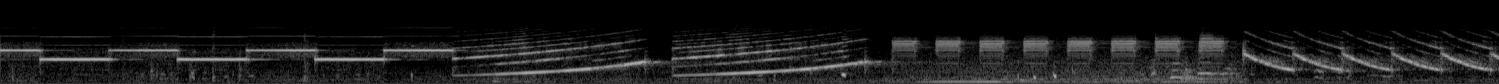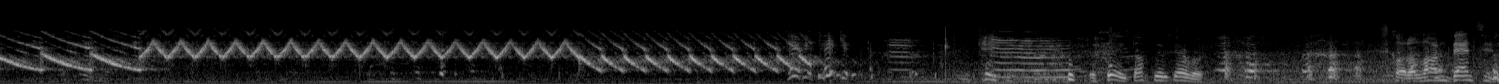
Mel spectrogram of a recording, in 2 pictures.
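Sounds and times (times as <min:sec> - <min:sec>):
car alarm siren: 0:00.0 - 0:23.2.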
